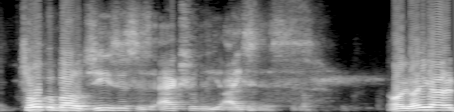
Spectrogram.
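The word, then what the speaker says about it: Iesous: in the Greek pronunciation the capital I automatically silences the E goes hard on the S silences the O go hard on the US it's Isis one language back that's all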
